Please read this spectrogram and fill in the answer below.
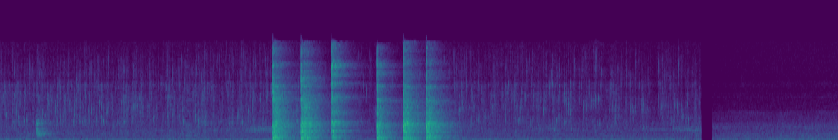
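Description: Kitchen clatter: about six sharp knocks in quick succession, around two seconds in, over a faint steady hiss.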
